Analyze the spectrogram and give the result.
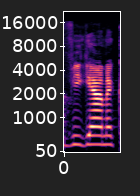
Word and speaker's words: veganic: Yeah, you are a veganic. I have a small veganic farm here. And a lot of people don't know what that term means. Thanks so much for asking about that. but anyway, it's veganic means that there's no animal input, no purposeful animal inputs.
